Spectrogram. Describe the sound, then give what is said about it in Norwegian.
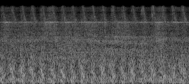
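A helicopter used to dump fire-retardant and radiation-absorbing material such as sand and clay onto a burning nuclear reactor flies by, its rotor blades thumping in a steady rapid rhythm over a continuous engine whine, loud and unbroken throughout with no voices. “For å stanse brannen ble helikopter benytta til å dumpe ca. 5000 tonn av brannhemmende og stråleabsorberende materiale som sand og leire bort eh, bordforbindelse, polymere og blyholdig sement over reaktorene, og på bygningstaket ved sida av reaktoren”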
